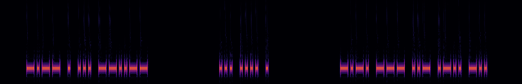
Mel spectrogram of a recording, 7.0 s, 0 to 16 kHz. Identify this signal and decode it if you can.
Morse code, heard as a keyed tone, about 36 wpm, 700 Hz. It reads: YES, SHE COULD
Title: 4x Word-Spacing - Sentences from Top 500 Words - 35wpm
